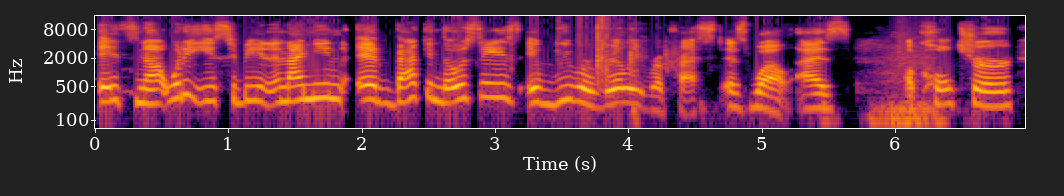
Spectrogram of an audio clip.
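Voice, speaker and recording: An American podcast co-host speaks at a moderate pace in a dark, slightly high voice, with no room sound in the audio. Chatting casually, she goes off on emphatic tangents and swears liberally.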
